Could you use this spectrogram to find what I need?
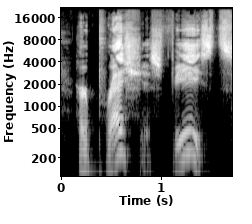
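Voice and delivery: sarcastic, derisive, mocking tone. Explaining a Bible passage while irritated by Israel's feasts: mocking tone. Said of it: "I'm mocking it".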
